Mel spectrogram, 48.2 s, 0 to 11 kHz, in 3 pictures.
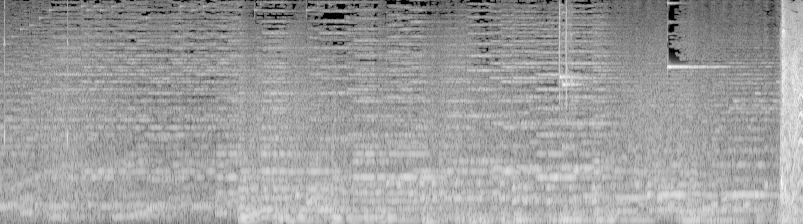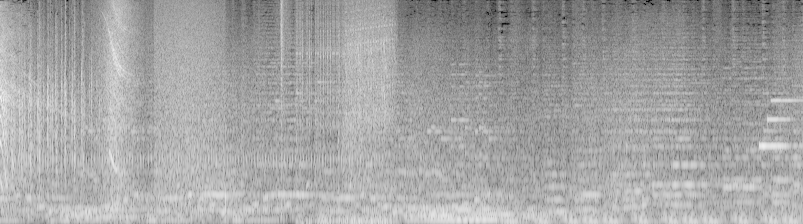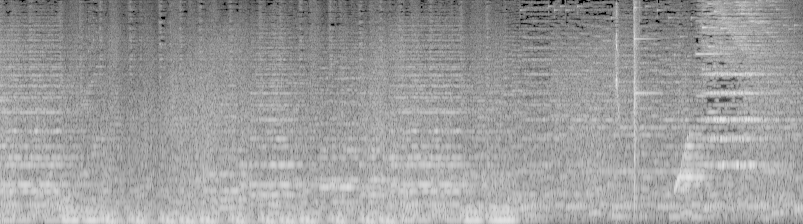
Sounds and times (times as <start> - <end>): Music: 0.0 - 48.1.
